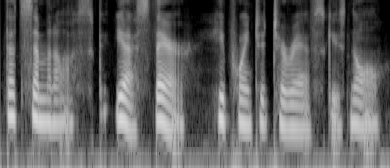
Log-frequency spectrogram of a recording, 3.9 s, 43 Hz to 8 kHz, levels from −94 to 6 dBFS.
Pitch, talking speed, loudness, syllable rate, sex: 175 Hz, 140 wpm, -21 LUFS, 3.9 syllables/s, female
